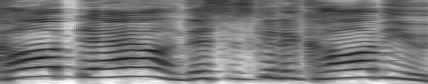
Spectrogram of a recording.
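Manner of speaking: shrieking tyrant mother voice, very high, screaming. Reviewing an episode, acting out a woman screaming at her daughter: mock screaming. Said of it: "screaming at her daughter".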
